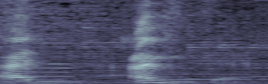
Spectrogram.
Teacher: Cara membacanya harus jelas, nunnya harus jelas, nun sukunnya an'amta, ya. Tidak boleh disamarkan atau didengungkan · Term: izhar khalqi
